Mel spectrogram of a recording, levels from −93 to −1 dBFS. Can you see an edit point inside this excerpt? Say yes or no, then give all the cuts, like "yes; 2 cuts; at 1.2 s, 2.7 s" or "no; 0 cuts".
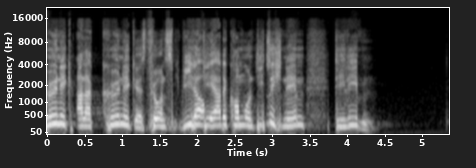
yes; 5 cuts; at 1.3 s, 1.7 s, 2.1 s, 2.9 s, 3.9 s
